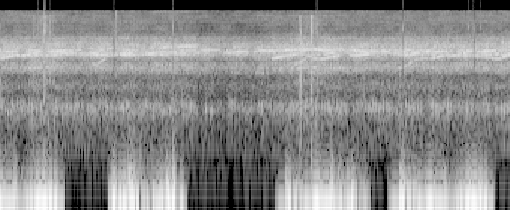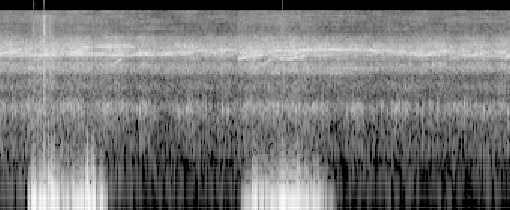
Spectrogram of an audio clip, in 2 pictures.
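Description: Dental handpiece running with a steady, high-pitched, slightly wavering whine, working on a decayed tooth with water spray. Six short low pulses come about every second and a half, the last one well before the end.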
